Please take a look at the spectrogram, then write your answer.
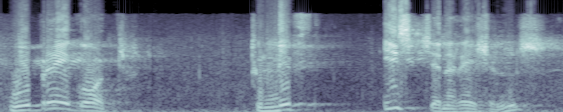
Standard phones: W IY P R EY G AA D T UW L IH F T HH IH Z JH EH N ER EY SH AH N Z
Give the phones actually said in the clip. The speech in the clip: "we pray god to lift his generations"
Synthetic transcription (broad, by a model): W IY B R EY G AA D T UW L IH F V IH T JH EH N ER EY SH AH N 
